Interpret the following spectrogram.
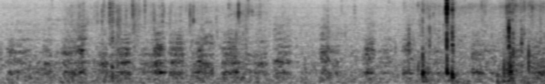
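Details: Golden Retriever panting on a rough walk through a hinoki cypress forest, one of two dogs, Kohaku and Ibuki; soft breathy huffs repeat about three times a second, with a couple of sharp snapping clicks near the end.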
